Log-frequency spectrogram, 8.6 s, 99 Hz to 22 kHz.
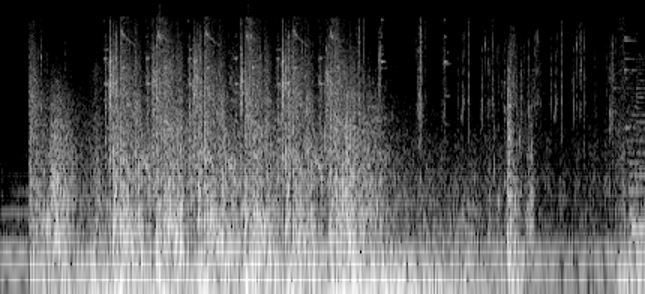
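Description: Gunfire in Red Dead Redemption 2 sounds as a dense, loud barrage of shots and booms lasting several seconds, then thinning into scattered cracks.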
